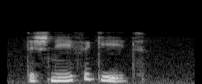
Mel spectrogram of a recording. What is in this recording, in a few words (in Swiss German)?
"schnee vergeht", alsace; meteo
